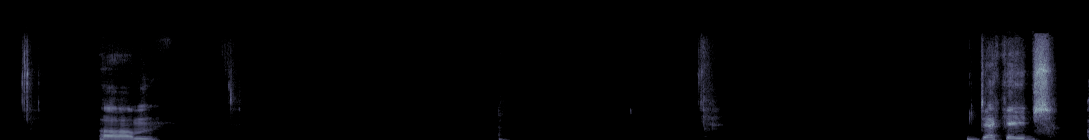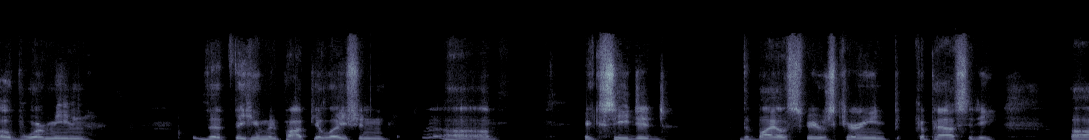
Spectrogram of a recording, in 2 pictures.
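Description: An elderly man speaks calmly through an online call microphone, pausing between phrases.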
